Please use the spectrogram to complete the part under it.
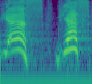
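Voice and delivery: high, eager yes yes; the nodding crowd agrees; eager agreement. Retold or imitated. Listeners eagerly agreeing with the parable. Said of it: "They're saying".

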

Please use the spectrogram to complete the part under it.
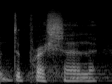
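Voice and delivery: normal talking voice

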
